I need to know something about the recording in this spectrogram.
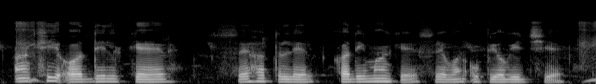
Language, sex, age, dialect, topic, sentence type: Maithili, male, 18-24, Eastern / Thethi, agriculture, statement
